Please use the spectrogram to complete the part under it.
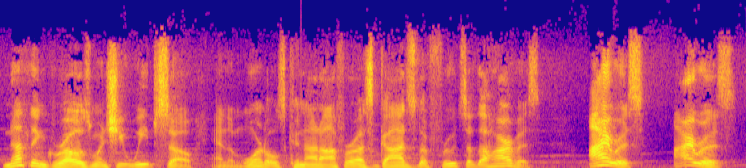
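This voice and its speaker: A man's voice: medium pitch, big pitch swings, a little slow, breathy edge, faint music behind, voice pushed down. A man playing a stern mighty king of the gods. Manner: stern, commanding. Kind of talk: storybook radio drama.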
